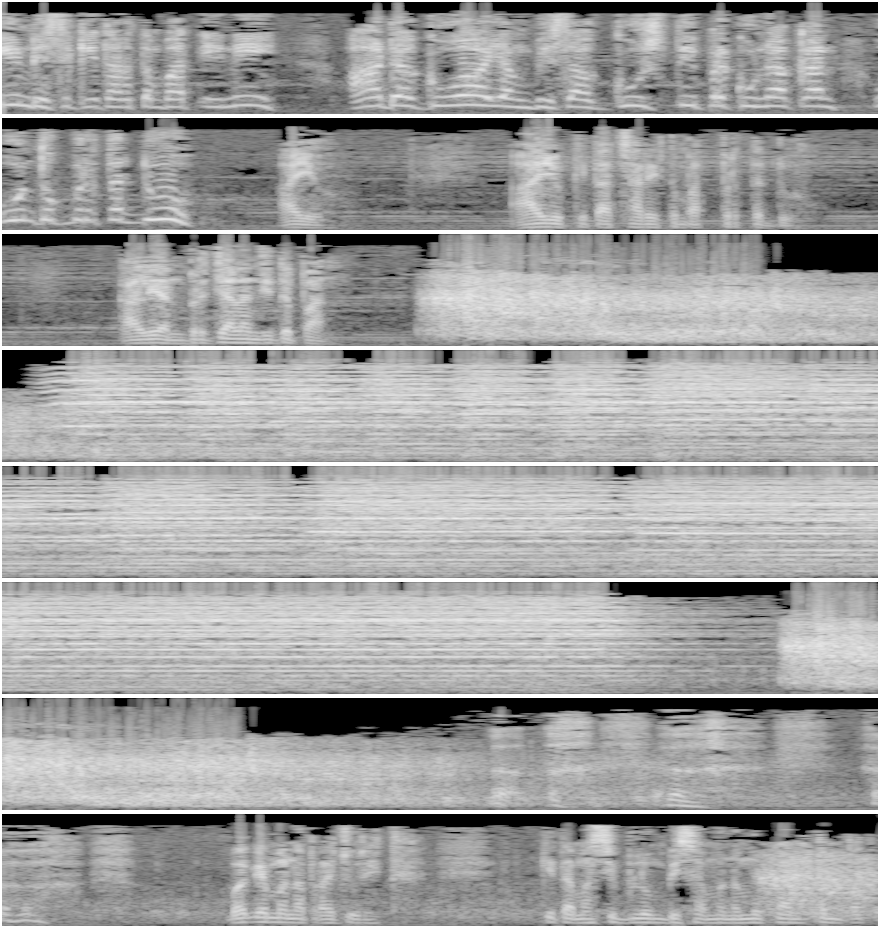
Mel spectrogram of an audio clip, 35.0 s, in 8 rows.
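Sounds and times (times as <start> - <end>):
speech: 0.0 - 6.1, 6.9 - 8.5, 9.3 - 11.1, 29.6 - 29.9, 30.6 - 32.8, 33.4 - 35.0
thunder: 10.8 - 15.1, 25.8 - 30.4, 34.3 - 35.0
heavy rain: 10.8 - 35.0.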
